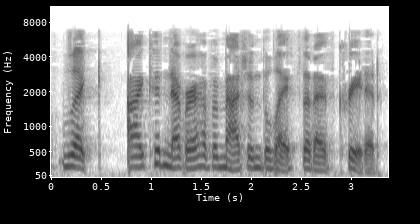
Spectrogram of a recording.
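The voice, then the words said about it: Emotional, choked-up voice. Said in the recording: “Ooh, I'm getting a little emotional.”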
